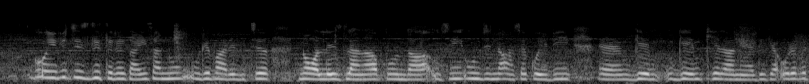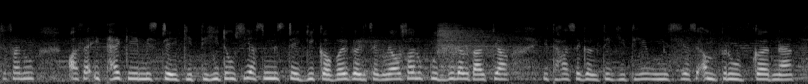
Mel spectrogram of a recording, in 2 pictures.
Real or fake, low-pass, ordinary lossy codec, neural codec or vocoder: real; 7.2 kHz; none; none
